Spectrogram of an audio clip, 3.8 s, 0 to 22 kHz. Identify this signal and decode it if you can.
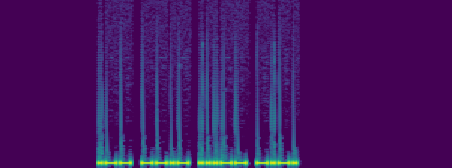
Morse code, heard as a keyed tone, about 42 wpm, 690 Hz. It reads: WQ3C
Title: USA Call Signs - 2x Character Spacing - 40wpm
